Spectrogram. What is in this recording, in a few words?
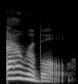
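"arable", English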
